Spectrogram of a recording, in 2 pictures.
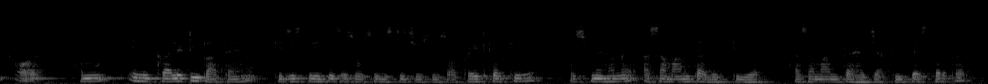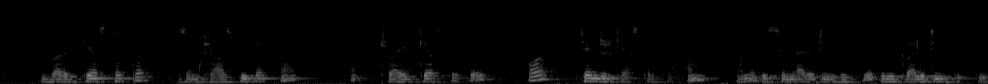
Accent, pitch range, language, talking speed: native, 110-135 Hz, Hindi, 150 wpm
